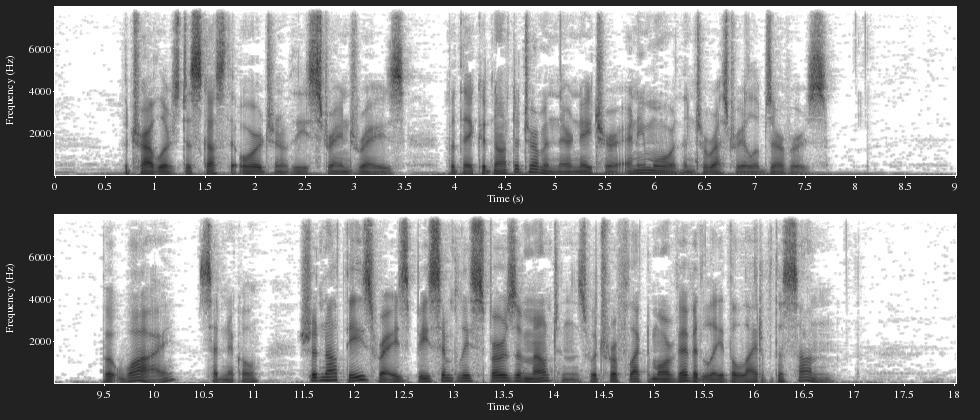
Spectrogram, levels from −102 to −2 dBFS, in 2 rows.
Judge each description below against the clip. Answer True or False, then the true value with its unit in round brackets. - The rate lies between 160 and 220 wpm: False (145 wpm)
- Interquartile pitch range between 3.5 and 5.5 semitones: True (4.7 semitones)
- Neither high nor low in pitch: False (100 Hz)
